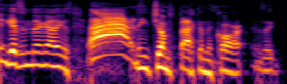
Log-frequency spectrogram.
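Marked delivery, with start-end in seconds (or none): 0.9-1.3 high, loud mock battle cry; short yell, high and loud; imitated attack yell. Friend tackling the guy in the bear suit, imitated yell.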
